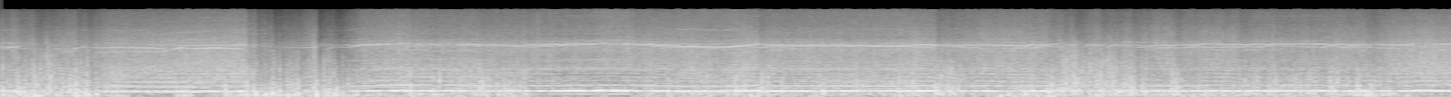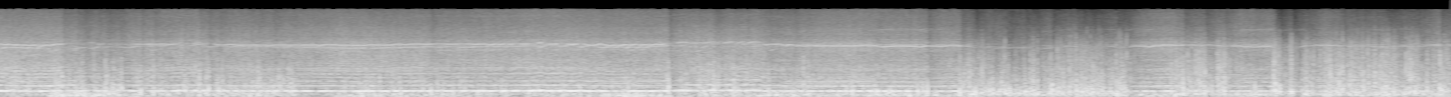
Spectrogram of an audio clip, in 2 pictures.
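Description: Quadcopter drone's electric motors and propellers buzzing steadily, heard close up from the drone itself: a strong hum with a thin high whine above it, the pitch wavering slightly as the drone manoeuvres.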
